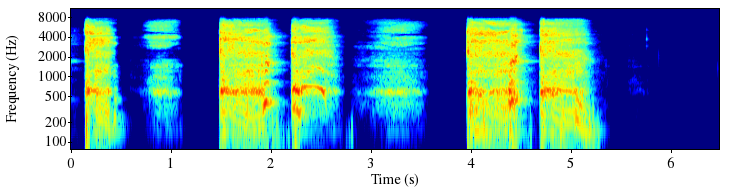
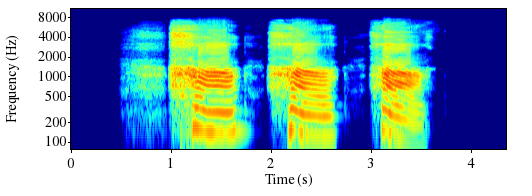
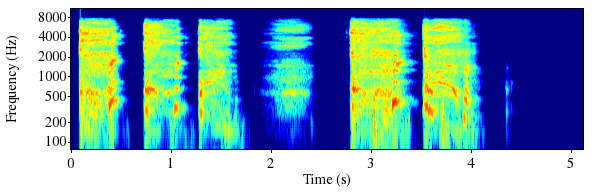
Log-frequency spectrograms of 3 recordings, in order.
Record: three_cough_length: 6.5 s
three_cough_amplitude: 32767
three_cough_signal_mean_std_ratio: 0.53
exhalation_length: 4.4 s
exhalation_amplitude: 29568
exhalation_signal_mean_std_ratio: 0.53
cough_length: 5.1 s
cough_amplitude: 32767
cough_signal_mean_std_ratio: 0.55
survey_phase: beta (2021-08-13 to 2022-03-07)
age: 65+
gender: Female
wearing_mask: 'No'
symptom_cough_any: true
symptom_runny_or_blocked_nose: true
symptom_sore_throat: true
symptom_diarrhoea: true
symptom_fatigue: true
symptom_fever_high_temperature: true
symptom_headache: true
smoker_status: Never smoked
respiratory_condition_asthma: false
respiratory_condition_other: false
recruitment_source: Test and Trace
submission_delay: 2 days
covid_test_result: Positive
covid_test_method: RT-qPCR
covid_ct_value: 18.3
covid_ct_gene: S gene
covid_ct_mean: 19.2
covid_viral_load: 510000 copies/ml
covid_viral_load_category: Low viral load (10K-1M copies/ml)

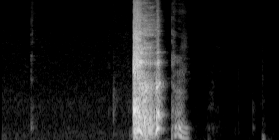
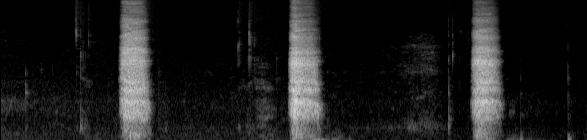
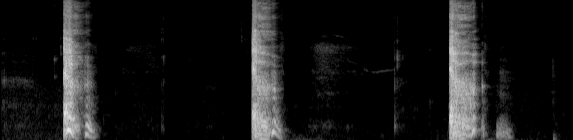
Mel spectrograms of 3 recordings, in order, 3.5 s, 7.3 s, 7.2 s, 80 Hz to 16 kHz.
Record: cough_length: 3.5 s
cough_amplitude: 32768
cough_signal_mean_std_ratio: 0.25
exhalation_length: 7.3 s
exhalation_amplitude: 32768
exhalation_signal_mean_std_ratio: 0.29
three_cough_length: 7.2 s
three_cough_amplitude: 32768
three_cough_signal_mean_std_ratio: 0.24
survey_phase: beta (2021-08-13 to 2022-03-07)
age: 65+
gender: Female
wearing_mask: 'No'
symptom_cough_any: true
symptom_runny_or_blocked_nose: true
symptom_onset: 3 days
smoker_status: Never smoked
respiratory_condition_asthma: false
respiratory_condition_other: false
recruitment_source: Test and Trace
submission_delay: 2 days
covid_test_result: Positive
covid_test_method: ePCR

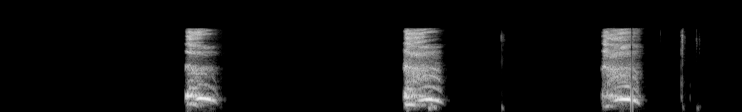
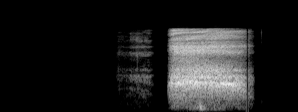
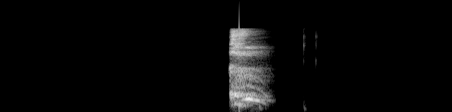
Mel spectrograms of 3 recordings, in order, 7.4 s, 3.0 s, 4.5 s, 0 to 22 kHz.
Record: three_cough_length: 7.4 s
three_cough_amplitude: 32767
three_cough_signal_mean_std_ratio: 0.3
exhalation_length: 3.0 s
exhalation_amplitude: 31136
exhalation_signal_mean_std_ratio: 0.43
cough_length: 4.5 s
cough_amplitude: 28531
cough_signal_mean_std_ratio: 0.2
survey_phase: beta (2021-08-13 to 2022-03-07)
age: 45-64
gender: Female
wearing_mask: 'No'
symptom_none: true
smoker_status: Never smoked
respiratory_condition_asthma: false
respiratory_condition_other: false
recruitment_source: Test and Trace
submission_delay: 2 days
covid_test_result: Positive
covid_test_method: RT-qPCR
covid_ct_value: 24.0
covid_ct_gene: N gene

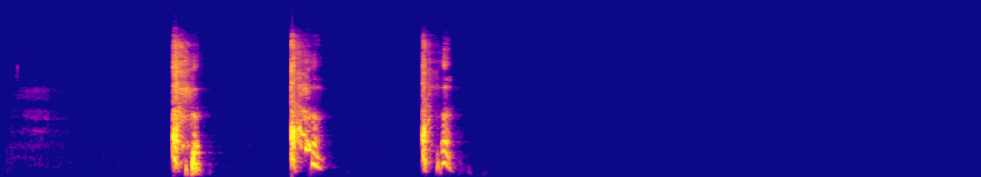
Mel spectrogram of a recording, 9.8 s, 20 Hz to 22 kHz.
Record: three_cough_length: 9.8 s
three_cough_amplitude: 32263
three_cough_signal_mean_std_ratio: 0.18
survey_phase: beta (2021-08-13 to 2022-03-07)
age: 65+
gender: Female
wearing_mask: 'No'
symptom_none: true
symptom_onset: 6 days
smoker_status: Ex-smoker
respiratory_condition_asthma: false
respiratory_condition_other: false
recruitment_source: REACT
submission_delay: 1 day
covid_test_result: Negative
covid_test_method: RT-qPCR
influenza_a_test_result: Negative
influenza_b_test_result: Negative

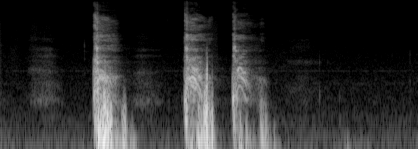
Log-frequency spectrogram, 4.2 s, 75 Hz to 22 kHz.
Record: cough_length: 4.2 s
cough_amplitude: 14324
cough_signal_mean_std_ratio: 0.31
survey_phase: alpha (2021-03-01 to 2021-08-12)
age: 18-44
gender: Male
wearing_mask: 'No'
symptom_none: true
smoker_status: Ex-smoker
respiratory_condition_asthma: false
respiratory_condition_other: false
recruitment_source: REACT
submission_delay: 1 day
covid_test_result: Negative
covid_test_method: RT-qPCR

